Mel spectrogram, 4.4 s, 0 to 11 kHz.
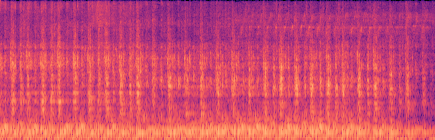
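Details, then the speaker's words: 1947 Cadillac Series 62 with a 350 flathead V8, cold start after repairs: a steady low rumble with even firing and no knocks or misses. The engine idles normally. "i just figured you guys might like a little you know cold start after all that work we did and uh she sounds good buddy"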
